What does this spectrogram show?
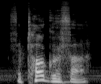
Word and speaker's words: photographer: The person is a photographer. The stress changes and also the schwas. Photographer. 3 schwas. Photographer. Photographer.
